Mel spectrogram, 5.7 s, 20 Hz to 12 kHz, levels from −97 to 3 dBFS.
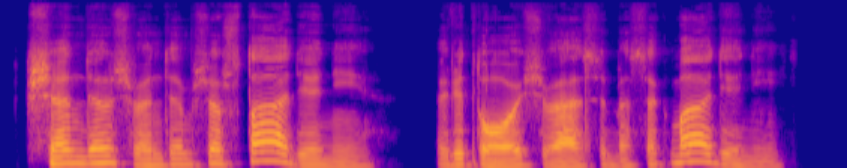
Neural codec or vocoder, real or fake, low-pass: none; real; 10.8 kHz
